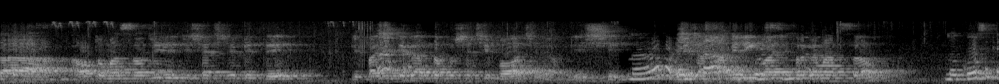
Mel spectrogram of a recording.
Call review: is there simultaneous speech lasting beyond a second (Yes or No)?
Yes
